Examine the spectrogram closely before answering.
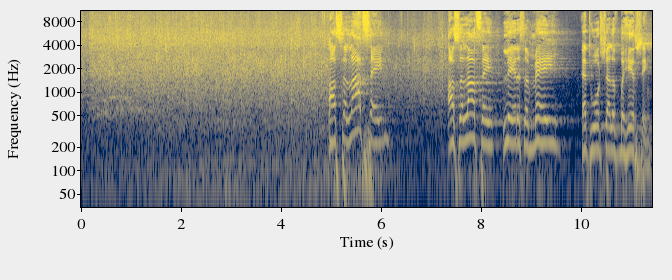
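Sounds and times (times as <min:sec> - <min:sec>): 
many hands clapping: 0:00.0 - 0:08.1
speech: 0:05.0 - 0:06.2, 0:07.4 - 0:11.4.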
